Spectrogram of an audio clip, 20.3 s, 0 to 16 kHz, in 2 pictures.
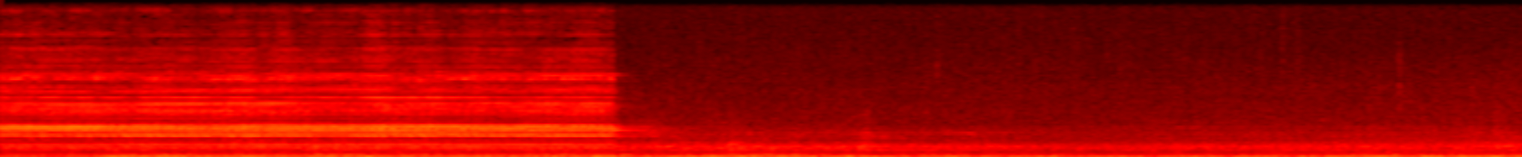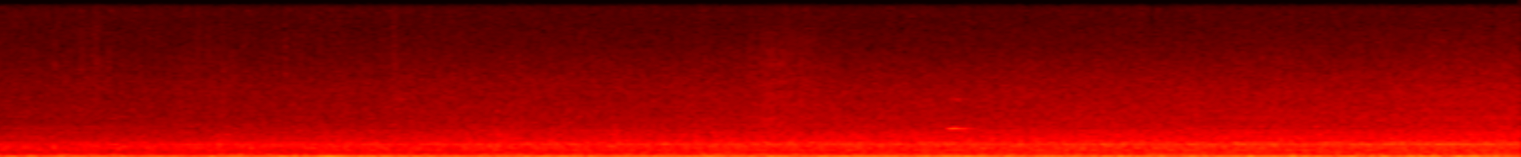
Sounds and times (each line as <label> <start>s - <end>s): alarms sound for the start of the nearby conveyer belts 0.0s - 4.6s
conveyer belts 0.0s - 11.4s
